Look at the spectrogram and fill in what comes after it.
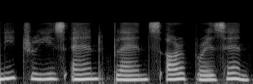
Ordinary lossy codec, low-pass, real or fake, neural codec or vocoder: none; 7.2 kHz; fake; codec, 16 kHz, 0.3 kbps, FocalCodec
